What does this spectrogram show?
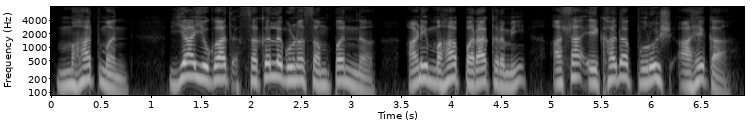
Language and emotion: Marathi, neutral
